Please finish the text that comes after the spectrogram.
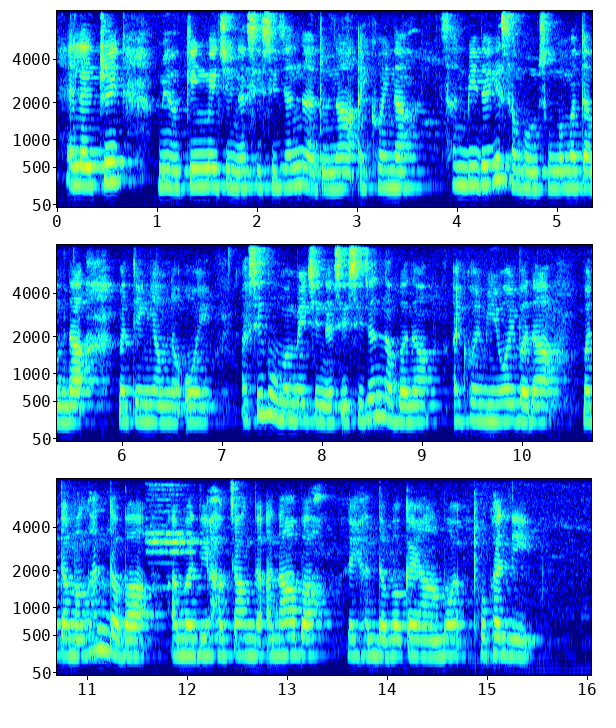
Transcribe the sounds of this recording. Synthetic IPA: elek̚tɾik̚milkiŋmet͡ʃinɐsisizɐnːɐdunɐʔɐjkʰojnɐsɐnbidɐɡisɐŋɡumsuŋbɐmɐtɐmdɐmɐteŋjamnɐʔoj | ɐsibuŋbɐmet͡ʃinɐsisizɐnːɐbɐnɐɐjkʰojmiojbɐdɐ | mɐtɐmɐŋɦɐndɐbɐɐmɐdiɦɐk̚t͡ʃaŋdɐʔɐnabɐlɐjɦɐndɐbɐkɐjamɐtʰokʰɐt̚lːi

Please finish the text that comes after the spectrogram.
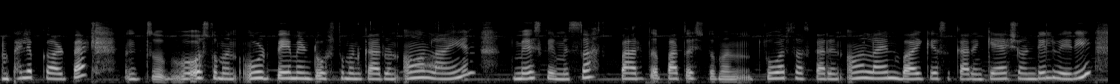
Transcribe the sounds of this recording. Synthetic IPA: pʰilip̚kaːɾɖ̚pɛʈ̪ʰ | ost̪umɐnuɖpeːmeɳʈoːst̪umɐnkaɾunaːnlaːjint̪meskəɾmesɐht̪ʰpɐɾt̪pɐt̪əst̪umɐ̰nt͡soːɾsɐt̪ʰkaɾɐnaːnlaːjnbaːjkeskaɾɐnkɛːʃɐnɖelʋeɾi

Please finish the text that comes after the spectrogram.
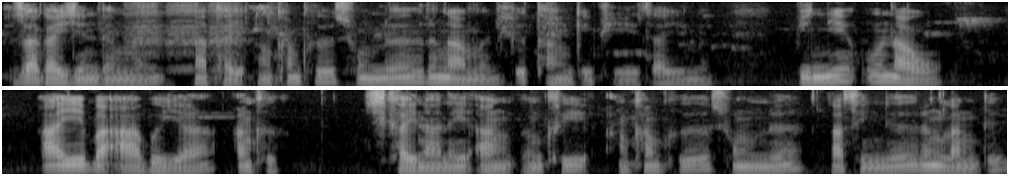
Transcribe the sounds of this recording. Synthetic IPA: zaɡajzindɯŋmɯnːatʰajaŋkʰamkʰɯsuŋnɯɾɯŋamɯnɡɯtʰaŋɡipʰezajɯmɯn | b̥iniunaw | ajeba̰ʔabɯjaːŋkʰɯk̚ | si̥kʰajnanɯjʔaŋɯŋkʰɾiaŋkʰamkʰɯsuŋnɯlasɯjnɯɾɯŋlaŋdɯ

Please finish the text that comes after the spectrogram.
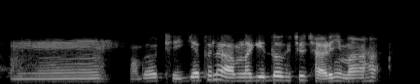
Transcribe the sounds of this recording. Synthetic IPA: mət̪ləbʈʰiːk̚ɡjaːt̪ʰolɛaːmləɡit̪̚d̪ok̬ɪt͡ʃʰut͡ʃʰaɽĩmãɦã

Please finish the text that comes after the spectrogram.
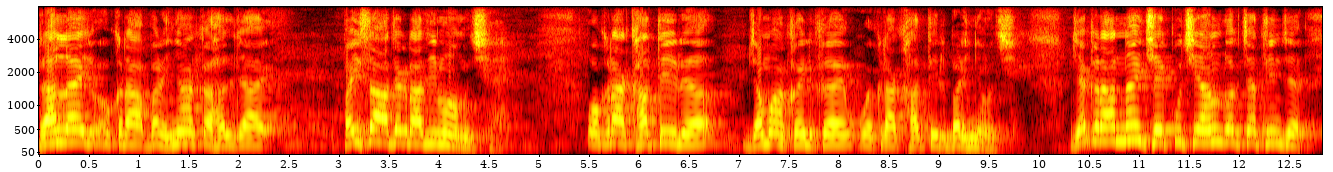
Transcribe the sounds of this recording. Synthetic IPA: ɾəɦləd͡ʒokɾabəɽ̤ɦijãkəɦəld͡ʒaj | pəɪsad͡ʒəkɾad͡ʒimamet͡ʃʰɛ | okɾakʰat̪ild͡ʒəmakəɪlkeokɾakʰat̪ilbəɽ̤ɦijãt͡ʃʰɛ̥ | d͡ʒekɾanəjt͡ʃʰɛkut͡ʃʰeɦənlokt͡ʃaɦt̪ʰind͡ʒe

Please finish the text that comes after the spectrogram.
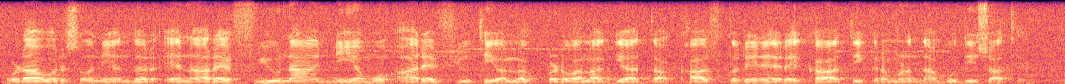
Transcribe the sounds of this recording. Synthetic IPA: t̪ʰoɽaʋəɾʃoniənd̪əɾɛ̰naɾefjunanijəmoʔaɾefjut̪ʰiələɡ̚pəɽʋalaɡjaɦət̪akʰaskəɾineɾɛkʰaɦət̪ikɾəməɳnabud̪isat̪ʰe

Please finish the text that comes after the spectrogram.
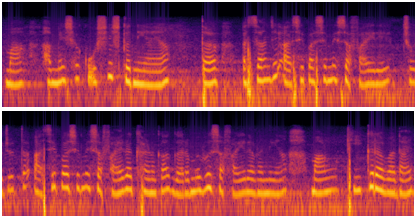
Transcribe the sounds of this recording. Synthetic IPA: mã | hɐmeːʃakoːʃɪʃkɐ̃nd̪iaːɦijã | t̪ɐɐsãːɲ̆d͡ʑeʔaːsepaːsemẽsɐfaːiɾiet͡ɕʰoːd͡ʑot̪ɐʔaːsepaːsemẽsɐfaːiɾɐkʰəɽ̃̆kʰãɡɐɾmbɪsɐfaːiɾɐʋə̃nd̪iamaːɳ̤ũʈʰiːkɾɐʋə̃nd̪aːɦɪ̃n

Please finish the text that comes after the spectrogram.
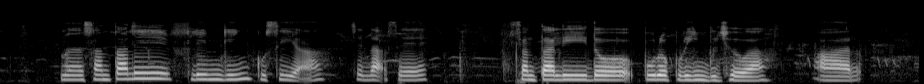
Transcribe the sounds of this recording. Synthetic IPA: sant̪alipʰlimɡiɲkusija̰ʔa | t͡ʃɛd̪aʔsɛ | sant̪alid̪ɔpuɾəpuɾiɲbud͡ʒʱəwaː | ɾ

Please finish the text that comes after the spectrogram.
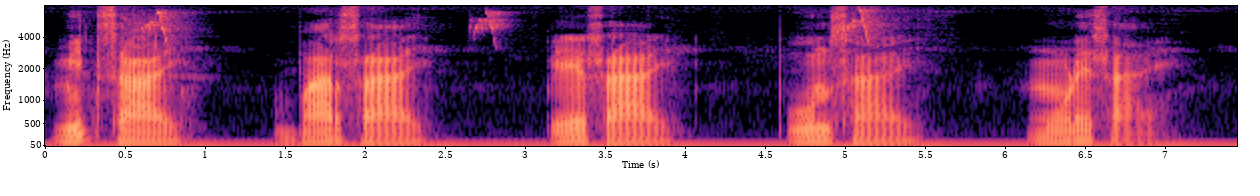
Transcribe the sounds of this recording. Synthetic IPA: mit̪̚saj | baɾsaj | pɛsaj | punsaj | mɔɽɛsaj

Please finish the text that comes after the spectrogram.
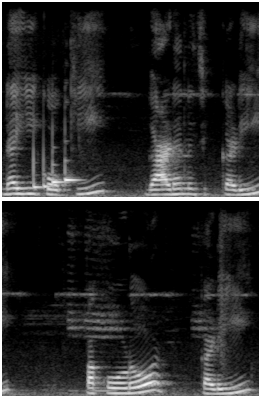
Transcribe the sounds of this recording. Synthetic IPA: ɗɐɦikoːkʰi | ɡaːɽ̤ənɪ̆d͡ʑɪkːɐɽiː | pɐkoːɽo | kɐɽ̤iː

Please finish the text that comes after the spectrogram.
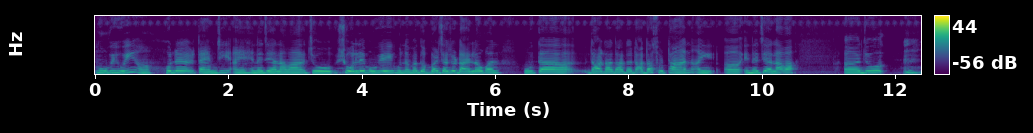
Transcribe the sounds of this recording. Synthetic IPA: muːʋiɦuihʊnəʈaːɪmd͡ʑiːʔɛ̃ːɦɪnə̆d͡ʑeːɐlaːʋad͡ʑoːʃoːlemuːʋiɦuiɦʊnəmẽɡɐbʱəɾt͡ɕad͡ʑoɖaːjəloːɡɦɪnɪ̆ | ɦuːt̪ɐɗaːɖaɗaːd̪aɗaːdasʊʈʰaɦɪnɪ̆ɛ̃ːɪnəd͡ʑeːɐlaːʋa | d͡ʑoː

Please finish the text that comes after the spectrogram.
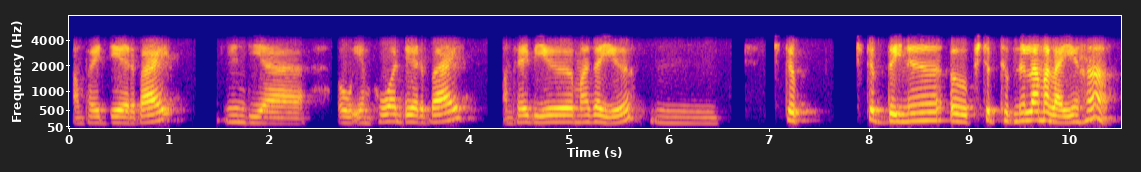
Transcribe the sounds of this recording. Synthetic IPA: ampʰajdeɾbaj | indija | ɯwempʰowadeɾbaj | ampʰajbijɯmazajɯ | pʰi̥tʰɯp̚ | pʰi̥tʰɯp̚dɯjnɯːpʰi̥stʰɯp̚tʰɯp̚nɯlamalajɯɦa

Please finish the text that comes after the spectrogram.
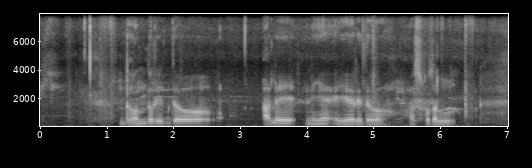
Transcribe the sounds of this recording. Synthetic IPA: d̪ʱɔnd̪ɔɾib̚d̪ɔ | alɛnijaʔejaɾɛd̪ɔhɔspʰɔt̪al

